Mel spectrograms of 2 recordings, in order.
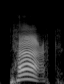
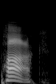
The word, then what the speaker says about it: PAC: card in my opinion pack not puck apparently I've been pronouncing it wrong puck it again PAC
